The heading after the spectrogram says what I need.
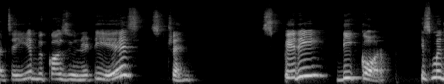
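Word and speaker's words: esprit de corps: बट the correct pronunciation is स्पिरिरी डिकॉर्ब।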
